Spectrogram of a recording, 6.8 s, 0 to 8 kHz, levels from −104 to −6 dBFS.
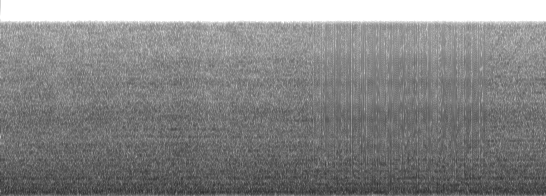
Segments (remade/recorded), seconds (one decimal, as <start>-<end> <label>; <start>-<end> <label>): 0.0-3.9 recorded; 3.9-6.1 remade; 6.1-6.8 recorded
